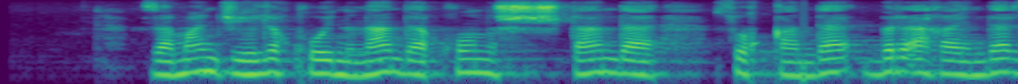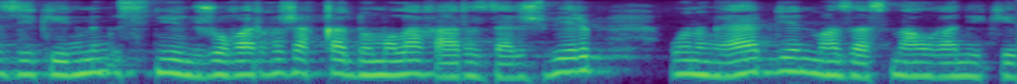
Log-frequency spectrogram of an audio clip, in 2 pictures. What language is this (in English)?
Kazakh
